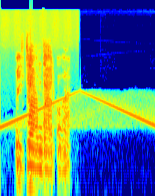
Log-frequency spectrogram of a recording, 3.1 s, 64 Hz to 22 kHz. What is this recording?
Track was created using Audacity®. The track was a generated chirp of 1 sec. repeated once and then reversed. The Gverb filter was used with a low early reflection and high room size value. and then the Echo filter with 0.2 delay time of seconds and decay factor of 0.5 seconds was applied.
ambulance, Audacity, chirp, effects, police, sound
